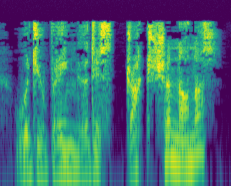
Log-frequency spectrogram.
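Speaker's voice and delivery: hissed, hissing voice. Reading a novel, voicing someone in the circle who nudges the main character, hissed. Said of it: "a voice hissed".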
